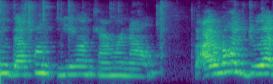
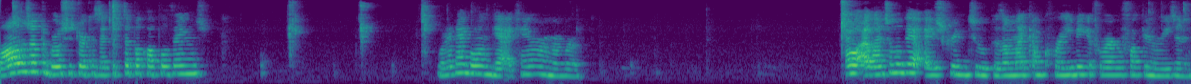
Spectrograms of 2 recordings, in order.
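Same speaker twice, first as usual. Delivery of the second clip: talking with mouth full, quieter; 4 dB quieter than usual. Telling about a trip to the grocery store, talking with mouth full. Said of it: "I'm gonna be talking with my fucking mouth full".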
